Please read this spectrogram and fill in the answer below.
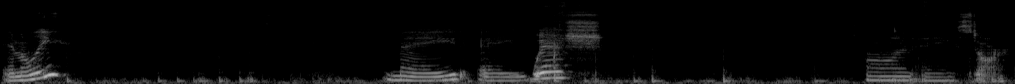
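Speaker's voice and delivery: teacher dictating a sentence very slowly for copying; slow dictation. Shown as a demonstration. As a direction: spell it out slowly so kids can write along. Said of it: "So I'm gonna say".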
